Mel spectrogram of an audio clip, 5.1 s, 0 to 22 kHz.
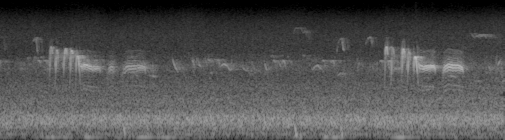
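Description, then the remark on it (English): Two short bursts of high, thin calls from a chickadee foraging in pine branches on a steep hillside by side road E24 stand out, one early and one near the end, over a steady hiss of wind and a stream. No one speaks. “I've caught up with the chickadee on a steep hillside.”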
